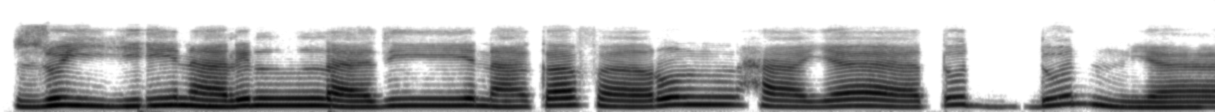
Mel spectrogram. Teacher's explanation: Rnya enggak boleh panjang. Walaupun dah ketemu wau, tapi kan di depannya ada alif lam jadi enggak panjang.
